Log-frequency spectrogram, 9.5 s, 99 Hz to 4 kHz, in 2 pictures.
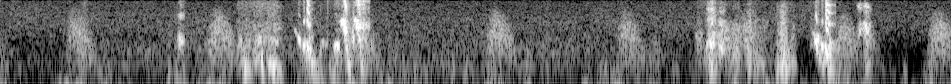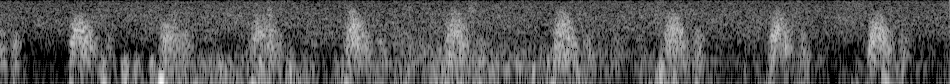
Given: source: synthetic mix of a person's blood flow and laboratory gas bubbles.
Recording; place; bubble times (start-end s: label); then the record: Doppler ultrasound of blood flow; subclavian vein
0.89-0.94 s: bubbles
1.18-1.43 s: bubbles
1.45-1.86 s: bubbles
3.48-3.99 s: bubbles
4.04-4.21 s: bubbles
4.28-4.37 s: bubbles
From the record:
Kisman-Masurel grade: 223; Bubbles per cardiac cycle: several, 3 to 8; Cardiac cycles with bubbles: 10 to 50%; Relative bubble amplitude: loud (0.450 to 0.775); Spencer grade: 2 (many but less than half of the cardiac periods contain bubble signals, singularly or in groups); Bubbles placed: anywhere in the cardiac cycle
